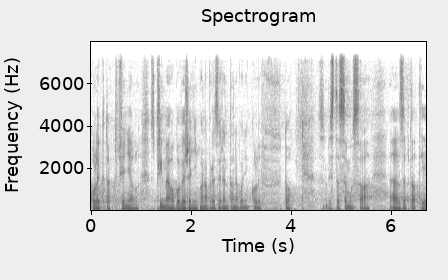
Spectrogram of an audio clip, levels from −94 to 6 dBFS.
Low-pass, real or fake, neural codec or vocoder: 7.2 kHz; fake; vocoder, 24 kHz, 100 mel bands, Vocos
